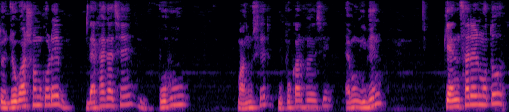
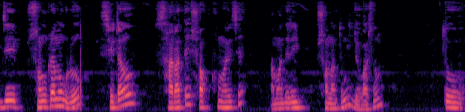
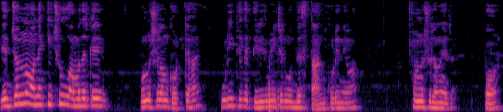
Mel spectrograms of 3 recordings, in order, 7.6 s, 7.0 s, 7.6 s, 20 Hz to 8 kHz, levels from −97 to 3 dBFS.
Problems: constant background noise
